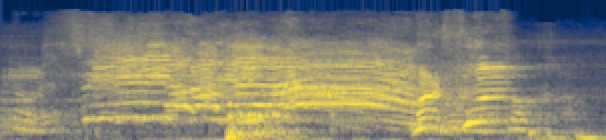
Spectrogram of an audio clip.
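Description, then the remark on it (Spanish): A loud chorus of children shouting together in unison, like the rousing call at the start of a cartoon theme song, with sustained, excited voices lasting a few seconds. “Pues creo que el mejor cierre es esta canción y a ver quién de los cuatro participantes adivina de qué serie es.”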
